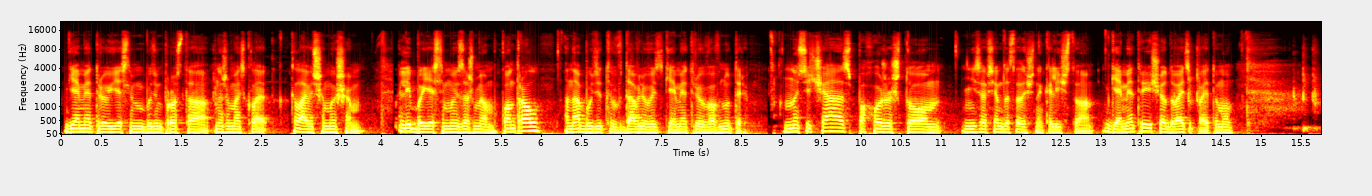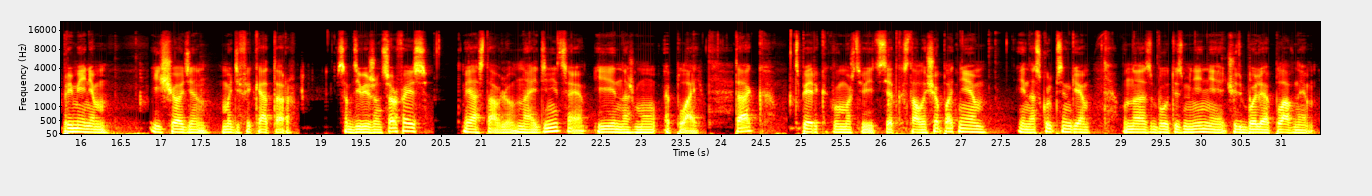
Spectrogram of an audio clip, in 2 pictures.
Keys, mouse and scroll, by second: 18.7 click, 19.3 click, 23.7 click, 25.0 Tab, 26.2 Tab.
